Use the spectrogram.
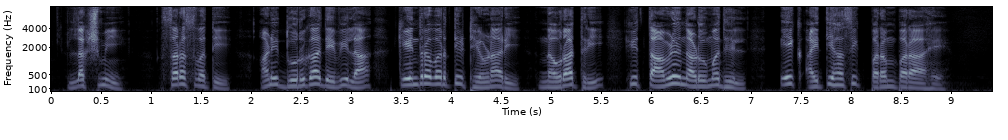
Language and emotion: Marathi, neutral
